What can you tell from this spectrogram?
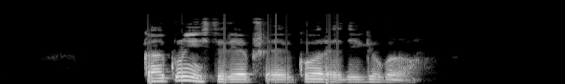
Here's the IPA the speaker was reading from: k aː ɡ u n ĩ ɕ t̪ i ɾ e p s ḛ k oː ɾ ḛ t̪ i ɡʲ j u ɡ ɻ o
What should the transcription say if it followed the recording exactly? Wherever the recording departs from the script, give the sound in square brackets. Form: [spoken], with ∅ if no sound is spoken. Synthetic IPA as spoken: k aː [k] u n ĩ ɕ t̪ i ɾ e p [ʂ] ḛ k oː ɾ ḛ [d̪] i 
